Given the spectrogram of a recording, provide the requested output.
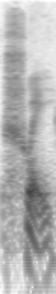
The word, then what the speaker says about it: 水: And the semantic elements, these three strokes over here, pronounce shui, or 三点水, the three dotted water, water.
